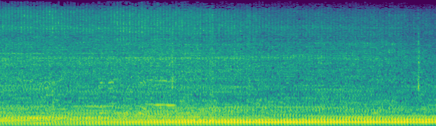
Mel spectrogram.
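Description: A motor running steadily with a low, even drone.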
